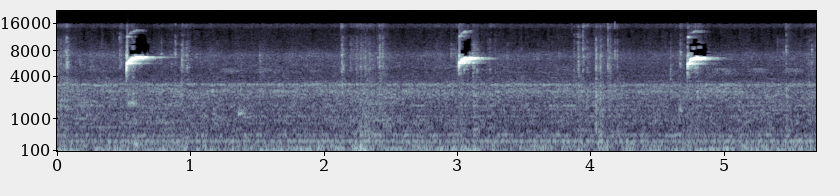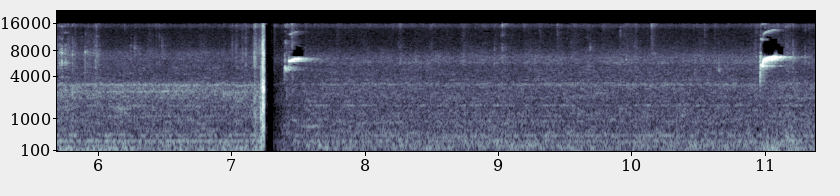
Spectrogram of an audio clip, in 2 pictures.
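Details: Yellow-bellied warbler (cikrak bambu) in lively song: scattered very high, thin, quickly falling notes at gaps of two to four seconds, over a steady electrical hum, with a sharp click midway.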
